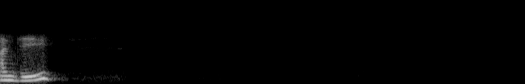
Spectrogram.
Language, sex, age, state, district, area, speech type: Dogri, female, 60+, Jammu and Kashmir, Reasi, rural, conversation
